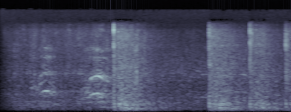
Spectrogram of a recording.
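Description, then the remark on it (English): Several heavy booms from Israeli bombing nearby, heard at a hospital in Gaza: three sharp blasts a second or so apart, each rolling into a low rumble, with voices murmuring in the background. “He said those are booms of Israeli bombing nearby, and he was watching the wounded being wheeled in.”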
